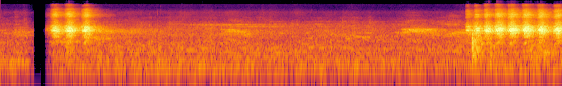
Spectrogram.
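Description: Rufous treepie giving two bursts of harsh, grating chatter, fast pulses about three or four a second, separated by a quiet stretch with faint background hiss.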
